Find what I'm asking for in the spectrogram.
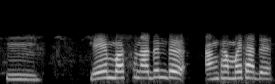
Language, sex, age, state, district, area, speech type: Bodo, female, 18-30, Assam, Udalguri, urban, conversation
